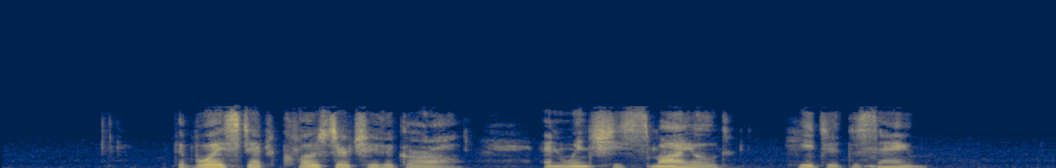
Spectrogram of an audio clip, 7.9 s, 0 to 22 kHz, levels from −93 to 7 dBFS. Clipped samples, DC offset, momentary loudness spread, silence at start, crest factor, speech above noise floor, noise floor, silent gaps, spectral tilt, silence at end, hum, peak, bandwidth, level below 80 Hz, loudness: under 0.1%; under 0.1%; 17 LU; 1.35 s; 24 dB; 52 dB; -75 dBFS; none; -3.5 dB/octave; 1 s; none; -2 dBFS; 8.2 kHz; -64 dBFS; -23 LUFS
